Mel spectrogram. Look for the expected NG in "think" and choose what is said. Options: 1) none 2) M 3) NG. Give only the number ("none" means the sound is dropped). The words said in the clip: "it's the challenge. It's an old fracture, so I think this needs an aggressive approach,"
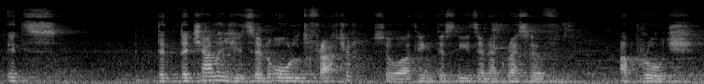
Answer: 3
